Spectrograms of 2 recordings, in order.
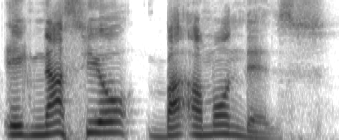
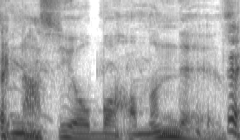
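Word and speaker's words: Ignacio Bahamondes: Care to uh have a gander as to how this man pronounces his name? Yeah. Ignasio Bamondes.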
